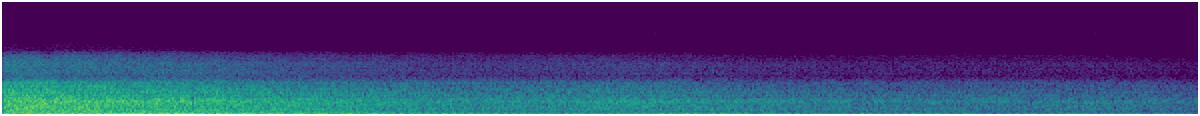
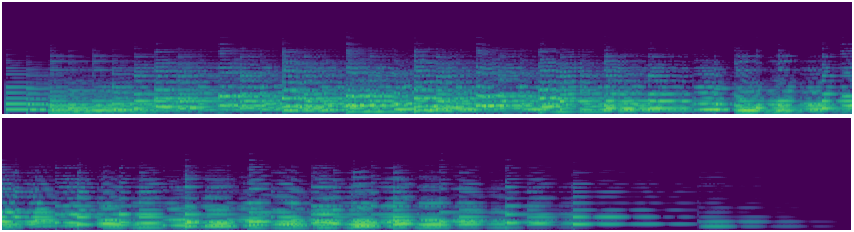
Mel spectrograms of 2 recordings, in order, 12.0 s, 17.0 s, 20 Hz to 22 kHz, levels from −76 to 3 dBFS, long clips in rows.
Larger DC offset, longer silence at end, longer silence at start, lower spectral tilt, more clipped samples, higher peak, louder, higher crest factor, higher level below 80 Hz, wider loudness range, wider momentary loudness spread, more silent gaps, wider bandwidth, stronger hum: first, 4% vs under 0.1%; second, 0 s vs 0.9 s; about the same, 0 s vs 0.05 s; about the same, -11 dB/octave vs -10.5 dB/octave; neither; first, 0 dBFS vs -6 dBFS; about the same, -21 LUFS vs -21 LUFS; about the same, 16 dB vs 14 dB; first, -26 dBFS vs -50 dBFS; first, 19 LU vs 7 LU; first, 23 LU vs 9 LU; neither; second, 3.5 kHz vs 4.9 kHz; neither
